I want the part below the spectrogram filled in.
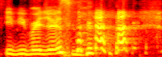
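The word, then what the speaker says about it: Phoebe Bridgers: say it like barbs but it's feebie bridgers so definitely some more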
